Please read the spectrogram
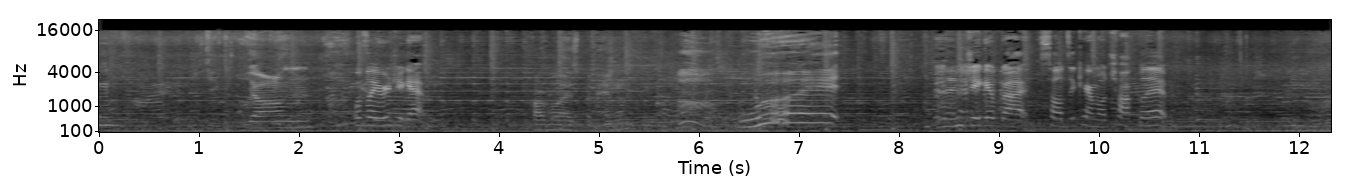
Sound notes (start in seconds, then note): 5.7 gasps; 8.3 OS laughs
